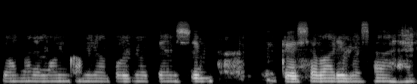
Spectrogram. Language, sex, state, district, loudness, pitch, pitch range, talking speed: Hindi, male, Bihar, Begusarai, -24 LUFS, 145 Hz, 140-145 Hz, 85 wpm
